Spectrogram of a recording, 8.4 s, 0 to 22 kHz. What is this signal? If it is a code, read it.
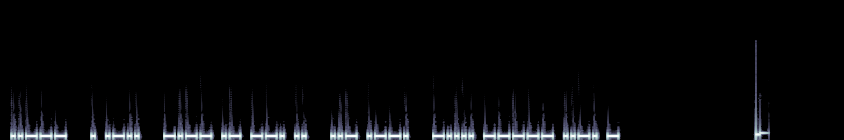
Morse code, heard as a keyed tone, about 33 wpm, 700 Hz. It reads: 2 EL YAGI UP 60FT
